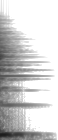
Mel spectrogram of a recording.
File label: WATER DR, percussion; drum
